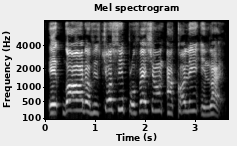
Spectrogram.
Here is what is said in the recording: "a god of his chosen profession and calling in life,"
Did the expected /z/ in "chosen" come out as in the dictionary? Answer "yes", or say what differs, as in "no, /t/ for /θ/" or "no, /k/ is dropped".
no, /s/ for /z/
